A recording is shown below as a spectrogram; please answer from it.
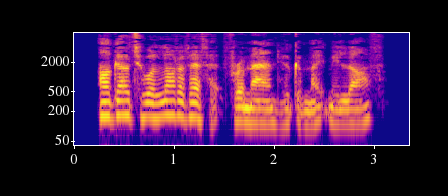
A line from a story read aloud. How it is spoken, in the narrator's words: she said softly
